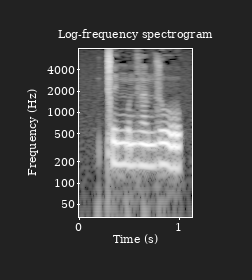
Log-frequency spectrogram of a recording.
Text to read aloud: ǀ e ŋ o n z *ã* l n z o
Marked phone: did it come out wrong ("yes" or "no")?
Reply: no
